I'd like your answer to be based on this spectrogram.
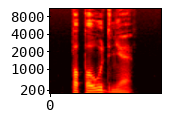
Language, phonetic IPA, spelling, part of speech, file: Polish, [ˌpɔpɔˈwudʲɲɛ], popołudnie, noun, Pl-popołudnie.ogg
